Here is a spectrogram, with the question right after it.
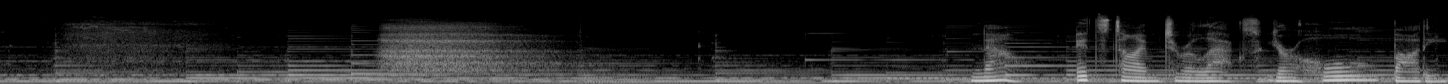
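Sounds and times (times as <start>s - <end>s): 
gentle sustained music: 0.0s - 14.4s
deep breathing during a slow relaxation breathing exercise: 0.6s - 2.7s, 3.6s - 6.8s
speech: 9.8s - 10.1s, 10.8s - 14.4s.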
